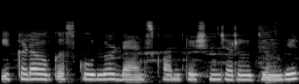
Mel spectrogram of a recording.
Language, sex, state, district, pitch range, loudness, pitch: Telugu, female, Telangana, Karimnagar, 215-235 Hz, -21 LUFS, 230 Hz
